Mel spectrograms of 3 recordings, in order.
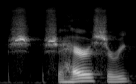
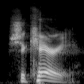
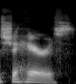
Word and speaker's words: Sha'Carri: Yeah, Sha'Carri. I said Sha'Harris. I think I said Sha'Harris. Yeah. Sha'Carri. I think that's how you say it, right?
